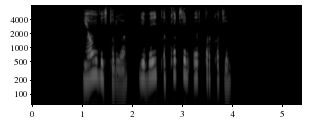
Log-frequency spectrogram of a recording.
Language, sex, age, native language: Icelandic, female, 30-39, Danish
